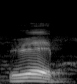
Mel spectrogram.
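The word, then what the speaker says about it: wrap: خطا ريست اللي هو المعصم بتاع اليد را راب اللي هو يغلف برضو حرف الك لو ج وراه حرف الان الك ما بتنطق زي كلمه ن ن يعني يعرف نايف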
